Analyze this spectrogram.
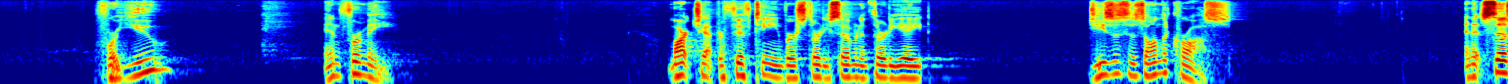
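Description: A man speaks in slow, separate phrases through a microphone in a large hall.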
